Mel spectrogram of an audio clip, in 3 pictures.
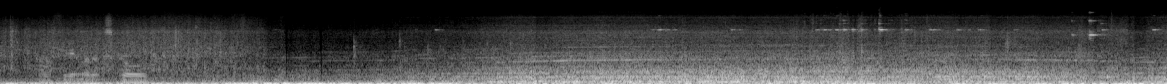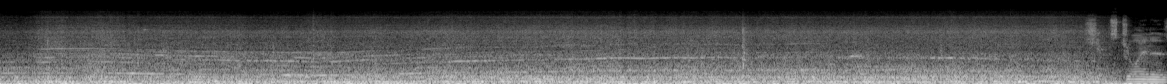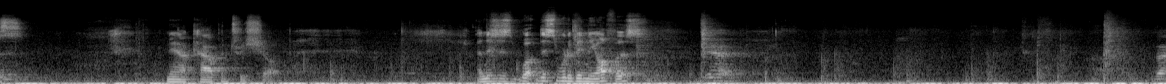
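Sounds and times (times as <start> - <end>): steady low rumble: 0.0 - 24.2
electric motor whining: 4.4 - 23.0.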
